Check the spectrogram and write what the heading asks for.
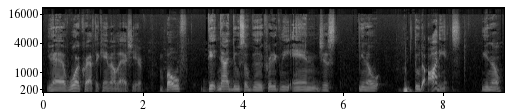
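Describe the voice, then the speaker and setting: A podcast host with a fairly low voice rambles casually through his opinions, thinking aloud in loose, informal language and swearing now and then.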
